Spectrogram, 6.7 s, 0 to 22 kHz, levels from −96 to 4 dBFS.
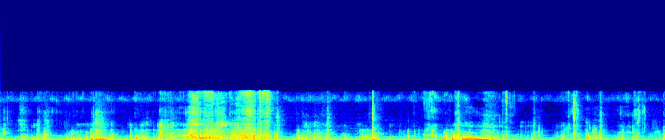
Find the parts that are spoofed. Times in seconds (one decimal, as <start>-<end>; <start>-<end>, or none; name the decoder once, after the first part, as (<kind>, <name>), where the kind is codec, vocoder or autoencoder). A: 2.2-3.7 (vocoder, Vocos)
